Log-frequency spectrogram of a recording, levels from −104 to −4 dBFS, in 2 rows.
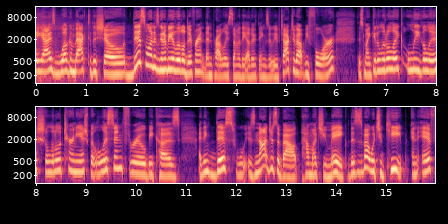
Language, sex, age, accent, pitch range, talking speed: English, female, 30-49, American, 205-270 Hz, 230 wpm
